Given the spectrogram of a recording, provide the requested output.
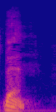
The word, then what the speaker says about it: been: How long has this been? How long has this been? B E E N. 我们中国人很多人会念成 been, 不是 been, 它是短音节语，这个元音 it been, been, been, I've been in Beijing for two years.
